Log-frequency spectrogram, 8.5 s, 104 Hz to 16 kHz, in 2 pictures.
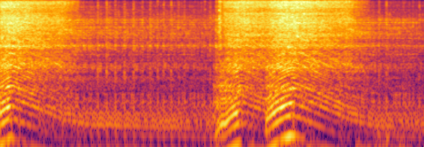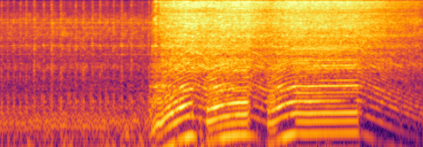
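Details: Stihl MS170 chainsaw after repair of switch that wouldn't shut it off, new plug, air and fuel filters, fresh fuel, tank cleaned: fires and revs up and down cleanly with no stumble or misfire; still needs bar, chain and drum sprocket.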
